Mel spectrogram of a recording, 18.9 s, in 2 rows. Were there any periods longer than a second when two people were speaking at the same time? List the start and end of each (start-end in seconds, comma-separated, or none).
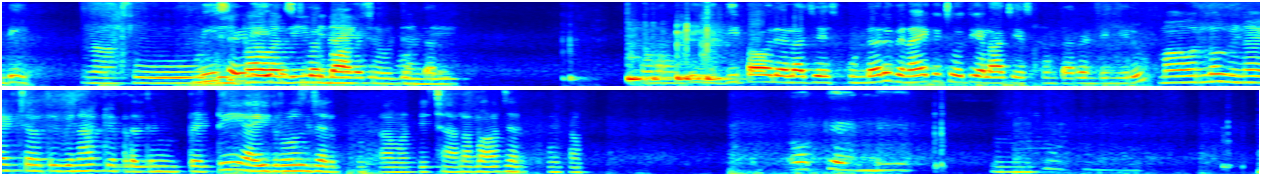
1.6-3.3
